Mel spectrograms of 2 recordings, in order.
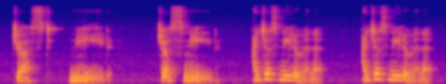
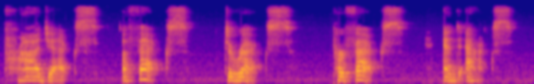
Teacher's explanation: that T sound is likely going to disappear you don't need to worry about getting that T in there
